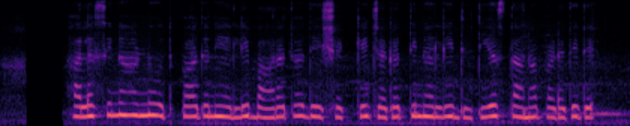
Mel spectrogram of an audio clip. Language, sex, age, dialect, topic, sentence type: Kannada, female, 18-24, Mysore Kannada, agriculture, statement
